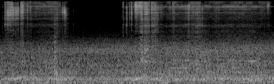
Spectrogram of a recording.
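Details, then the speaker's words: Brand new e-bike kit hub motor under throttle: rough, uneven scraping rub with faint creaky squeaks from inside the wheel, as if something is running inside; cause unknown to owner. "When I put pressure and I press this throttle, it makes a screeching sound, a running sound in the wheel. So that sound is coming from this wheel."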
